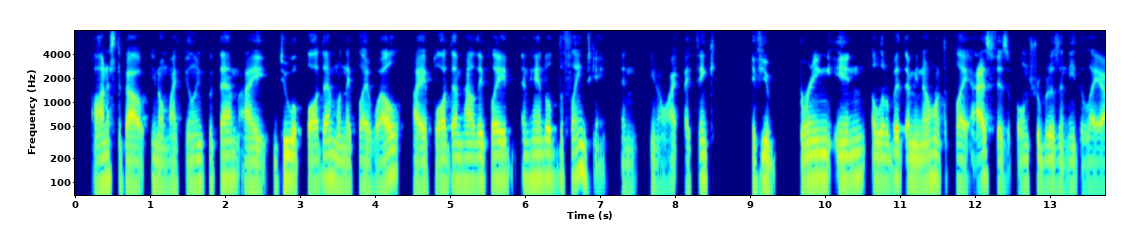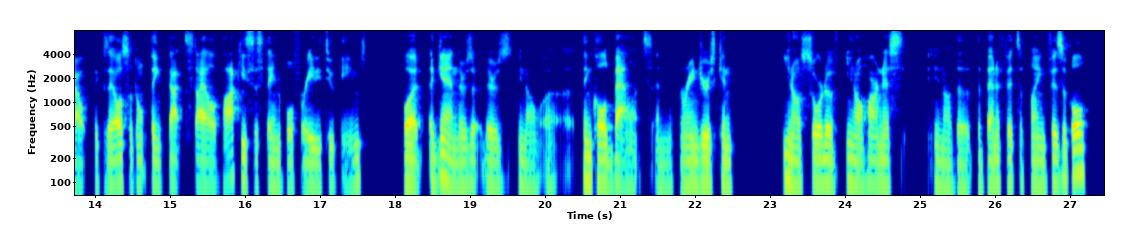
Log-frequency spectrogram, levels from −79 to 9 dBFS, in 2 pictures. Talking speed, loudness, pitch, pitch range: 220 wpm, -29 LUFS, 95 Hz, 90-105 Hz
